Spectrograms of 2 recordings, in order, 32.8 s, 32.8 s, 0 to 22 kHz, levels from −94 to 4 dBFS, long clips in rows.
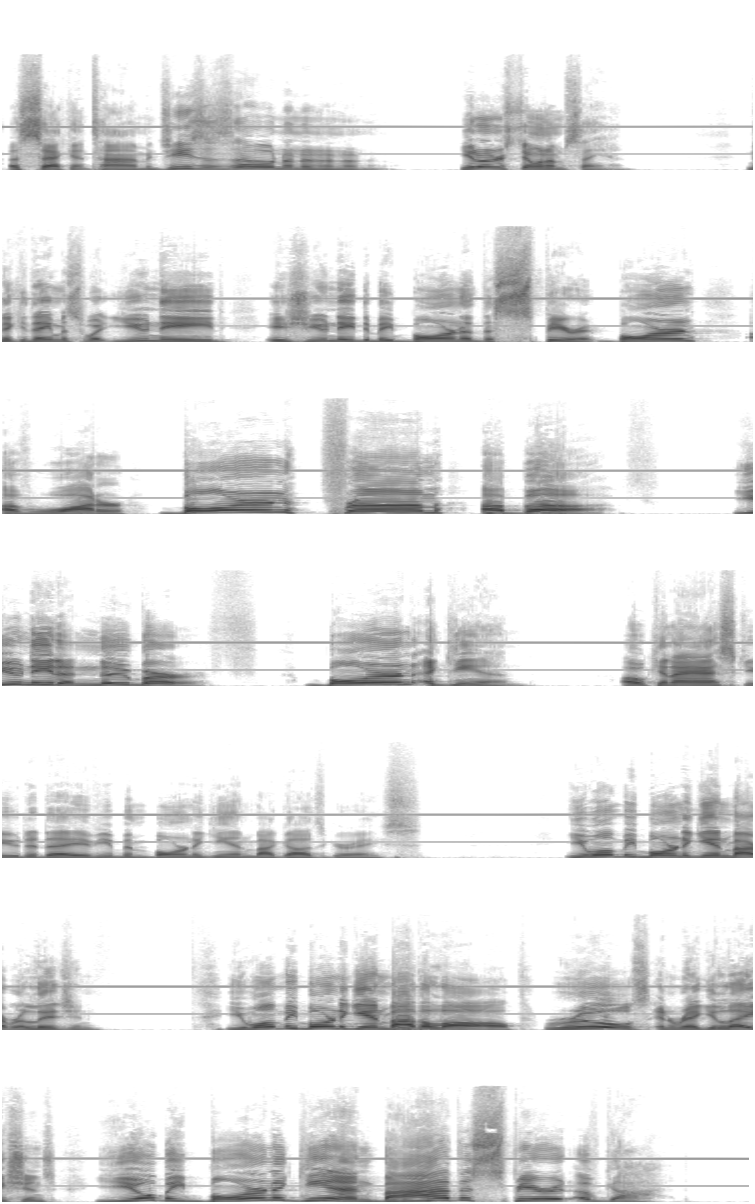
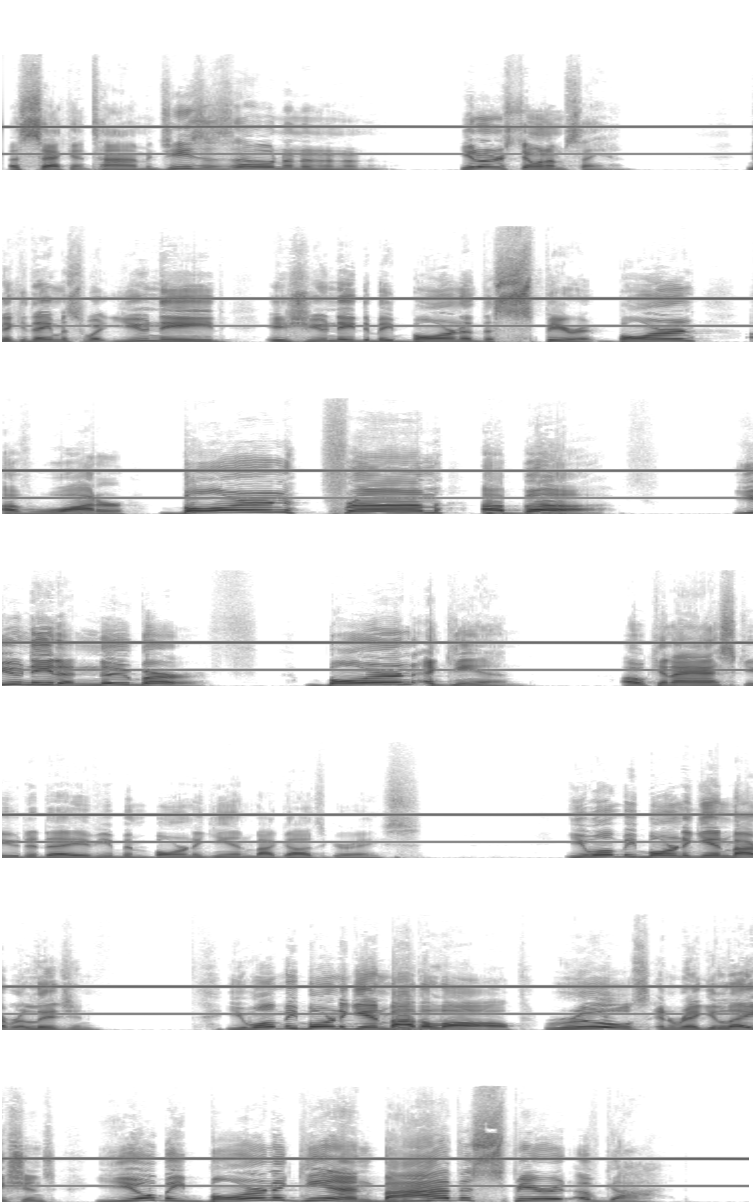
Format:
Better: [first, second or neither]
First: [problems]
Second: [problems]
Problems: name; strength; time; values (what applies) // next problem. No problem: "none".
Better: first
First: high-pitched whine; faint; throughout; 5.5 kHz, 30 dB below the speech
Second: high-pitched whine; loud; throughout; 5.5 kHz, 7 dB below the speech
